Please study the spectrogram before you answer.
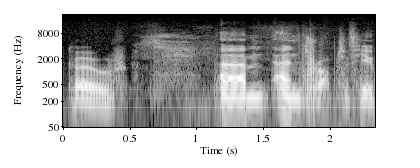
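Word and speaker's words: Cobh: uh Queenstown in Ireland, which is now called Cove, C O B H, pronounced Cove.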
